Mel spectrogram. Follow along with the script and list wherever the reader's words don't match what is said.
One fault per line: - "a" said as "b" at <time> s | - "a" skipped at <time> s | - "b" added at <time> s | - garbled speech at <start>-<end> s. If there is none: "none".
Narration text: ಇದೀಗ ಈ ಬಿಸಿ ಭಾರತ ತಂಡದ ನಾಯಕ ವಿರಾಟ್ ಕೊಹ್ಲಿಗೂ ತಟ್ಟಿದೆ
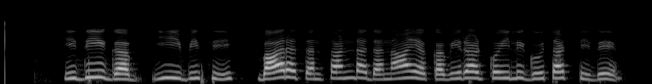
none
